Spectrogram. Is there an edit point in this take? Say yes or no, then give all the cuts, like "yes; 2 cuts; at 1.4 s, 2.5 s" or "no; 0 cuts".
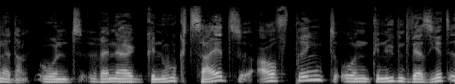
no; 0 cuts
